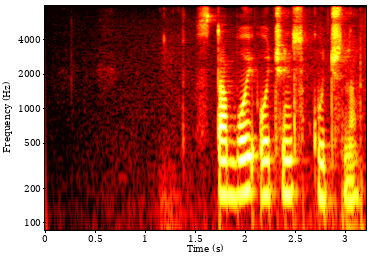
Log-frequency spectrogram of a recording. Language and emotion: Russian, neutral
